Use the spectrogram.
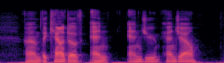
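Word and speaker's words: Anjou: the count of Andrew anjao how you pronounce it a-n-j-o-u his name was Jeffrey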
